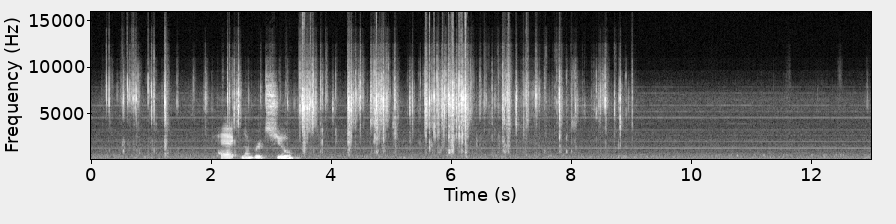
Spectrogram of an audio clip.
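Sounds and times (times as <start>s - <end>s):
wrapper crinkling as torn open: 0.2s - 2.6s, 3.4s - 9.0s.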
